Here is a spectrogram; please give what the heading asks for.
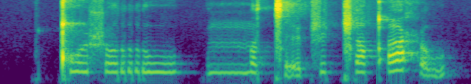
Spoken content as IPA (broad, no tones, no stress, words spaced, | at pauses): ǃuʂo ru | nːɒǀḛʈ͡ʂi ǁeqʼiħṵ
